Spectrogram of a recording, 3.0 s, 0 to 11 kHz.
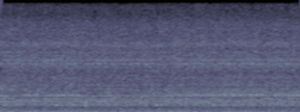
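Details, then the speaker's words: Pontiac G8 GT after new transmission lines, radiator, and transmission and coolant refill, check engine light newly on: low drone with a slightly uneven, wavering beat; running a little rough, and drive engagement feels wrong. "It's running a little rough. I'm going to put it in reverse."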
